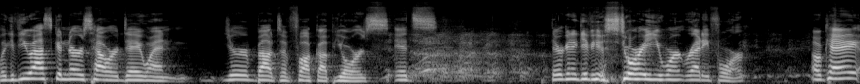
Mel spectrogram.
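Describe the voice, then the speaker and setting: A woman with a fairly high voice talks at a moderate speed as noticeable noise sounds behind her. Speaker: stand-up comedian. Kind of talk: stand-up. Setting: stage with audience.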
